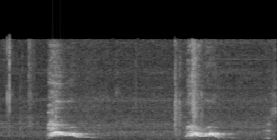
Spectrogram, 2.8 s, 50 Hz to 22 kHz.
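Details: Neighbours' dogs, including a Chihuahua, barking nonstop day and night in Guatemala; two sharp yappy barks about 1.4 seconds apart, each sliding downward, over a quiet background.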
